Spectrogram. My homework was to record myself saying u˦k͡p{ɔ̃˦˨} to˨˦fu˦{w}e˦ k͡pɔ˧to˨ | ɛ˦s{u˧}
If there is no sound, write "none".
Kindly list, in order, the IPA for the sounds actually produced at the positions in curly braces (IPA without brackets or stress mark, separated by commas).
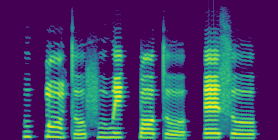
ɔ̃˦˨, w, o˧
